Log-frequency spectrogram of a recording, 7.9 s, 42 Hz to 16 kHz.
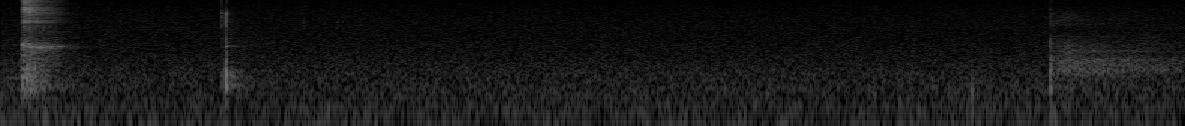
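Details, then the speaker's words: Closed-mouth metered dose inhaler technique without spacer: mouthpiece between teeth, tongue flat, lips sealed; brief spray puff with simultaneous deep inhalation, about 10-second breath-hold, then slow soft exhale. "put the mouthpiece of the inhaler in between the teeth keeping the tongue flat and the lips sealed around it and they will simultaneously hit the inhaler button and breathe in until they no longer can breathe in and then hold it for about 10 seconds and then exhale slowly"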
